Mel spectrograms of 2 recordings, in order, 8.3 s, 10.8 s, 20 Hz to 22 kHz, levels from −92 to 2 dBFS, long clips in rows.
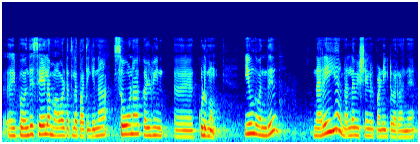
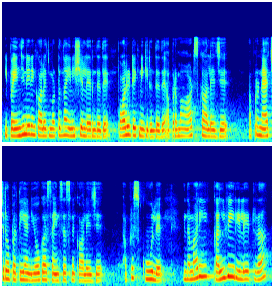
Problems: none marked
